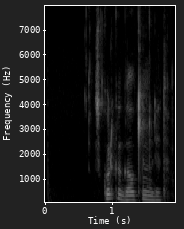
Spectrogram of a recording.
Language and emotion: Russian, neutral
